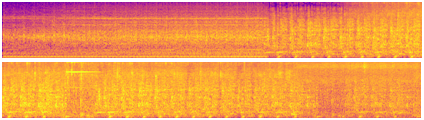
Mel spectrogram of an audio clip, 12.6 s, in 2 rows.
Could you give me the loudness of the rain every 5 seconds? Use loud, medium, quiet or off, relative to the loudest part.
off, loud, loud.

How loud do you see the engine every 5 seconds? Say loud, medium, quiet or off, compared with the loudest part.
medium, loud, medium.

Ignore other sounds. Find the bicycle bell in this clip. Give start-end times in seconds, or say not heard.
7.2-7.8.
